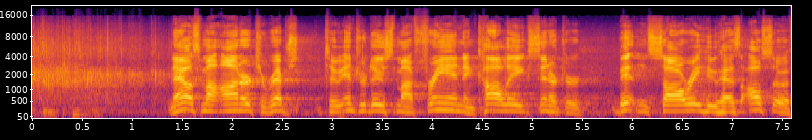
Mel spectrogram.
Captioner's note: applause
